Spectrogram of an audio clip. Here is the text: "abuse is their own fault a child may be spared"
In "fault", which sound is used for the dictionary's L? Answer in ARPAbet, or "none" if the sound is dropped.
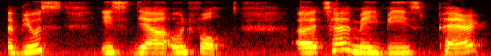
L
